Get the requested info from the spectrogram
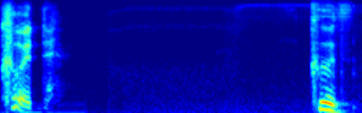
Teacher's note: the L is silent. We do not pronounce the L.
